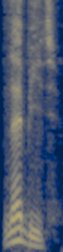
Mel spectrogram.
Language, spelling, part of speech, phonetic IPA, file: Russian, набить, verb, [nɐˈbʲitʲ], Ru-набить.ogg
- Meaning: 1. to stuff, to pack, to fill 2. to fix (onto) 3. to type (some text) 4. to break, to smash (a lot of something)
